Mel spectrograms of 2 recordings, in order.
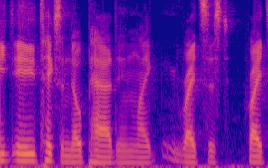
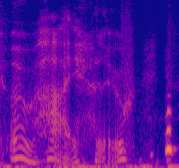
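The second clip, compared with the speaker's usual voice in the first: put-on whispered, astute, with a slight British accent; 6 semitones higher, 8 dB quieter than usual. Describing a burly elf man character, the speaker demos his astute, slightly British voice. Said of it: "very astute voice".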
